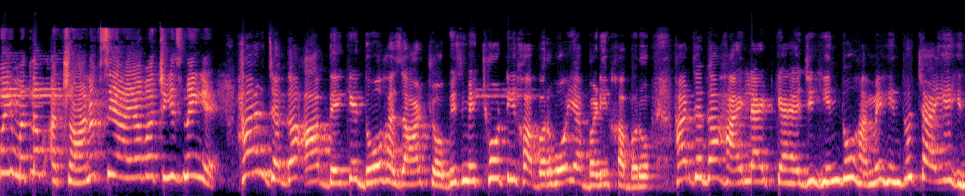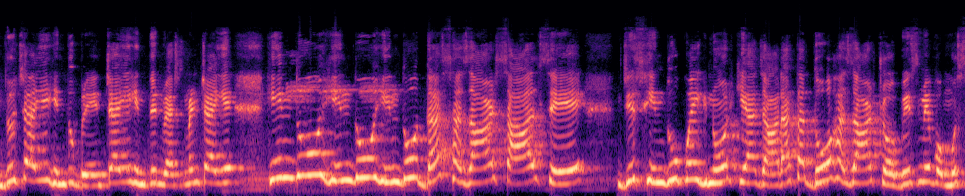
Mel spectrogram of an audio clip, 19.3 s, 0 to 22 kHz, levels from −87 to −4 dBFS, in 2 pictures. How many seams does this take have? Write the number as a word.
one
